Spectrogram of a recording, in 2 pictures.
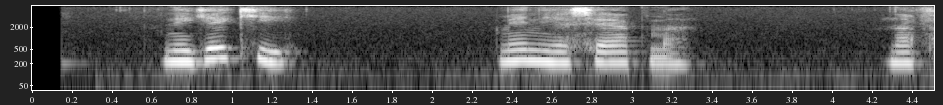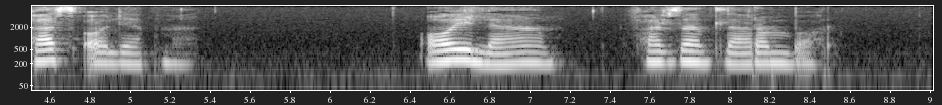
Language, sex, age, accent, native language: Uzbek, female, under 19, Qashqadaryo, Uzbek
